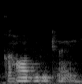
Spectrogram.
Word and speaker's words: Calvin Klein: Calvin Klein. Yeah, aquí pronuncia Calvin y acá con la A, Klein.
